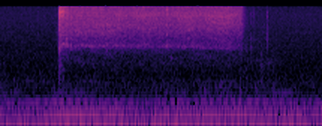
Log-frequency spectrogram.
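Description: Morphe continuous setting mist spray bottle releasing one unbroken fine mist for about two and a half seconds. The hiss starts about a second in and cuts off suddenly.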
